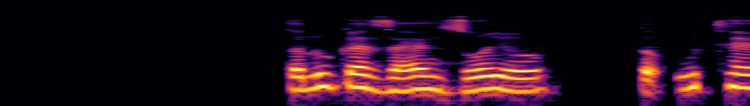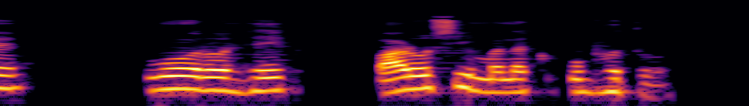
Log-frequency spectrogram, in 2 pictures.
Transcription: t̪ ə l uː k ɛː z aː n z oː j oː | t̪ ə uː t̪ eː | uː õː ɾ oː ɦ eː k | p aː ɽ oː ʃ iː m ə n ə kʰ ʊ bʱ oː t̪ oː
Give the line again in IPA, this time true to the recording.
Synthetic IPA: t̪ ə l uː k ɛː z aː n z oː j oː | t̪ ə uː t̪ʰ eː | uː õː ɾ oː ɦ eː k | p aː ɽ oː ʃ iː m ə n ə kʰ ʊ bʱ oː t̪ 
